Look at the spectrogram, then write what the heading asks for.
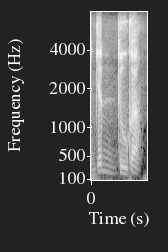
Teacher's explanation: دال پہ زور دینا ہے کیونکہ اوپر شد ہے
